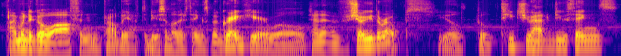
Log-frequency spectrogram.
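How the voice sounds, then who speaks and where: Tabletop scout leader, female male player: low, creaky, hesitant, apologetic, rambling. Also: fairly quick. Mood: earnest, explaining. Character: tall, awkward, apologetic woman, leader of scouts.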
